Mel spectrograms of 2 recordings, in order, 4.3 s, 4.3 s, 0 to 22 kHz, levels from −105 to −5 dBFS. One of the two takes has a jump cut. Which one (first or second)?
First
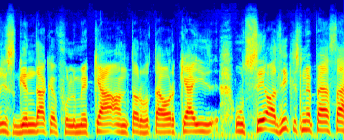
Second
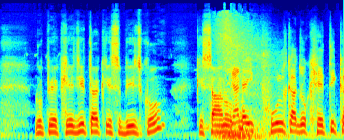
second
